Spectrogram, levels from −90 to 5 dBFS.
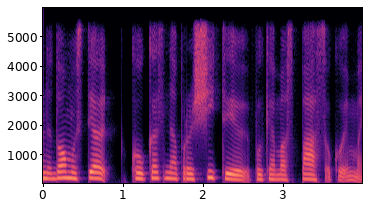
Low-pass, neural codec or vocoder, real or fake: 5.4 kHz; codec, 24 kHz, 0.9 kbps, WavTokenizer, large speech release; fake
